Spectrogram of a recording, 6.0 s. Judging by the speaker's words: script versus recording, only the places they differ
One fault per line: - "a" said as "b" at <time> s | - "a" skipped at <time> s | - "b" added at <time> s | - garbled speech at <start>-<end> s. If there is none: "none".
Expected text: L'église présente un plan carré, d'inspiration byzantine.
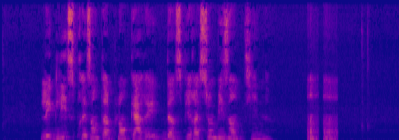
none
